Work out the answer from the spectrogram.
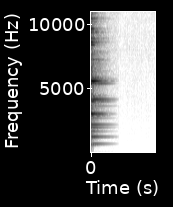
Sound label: Percussion, Drum Machines E-MU Pro-Cussion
